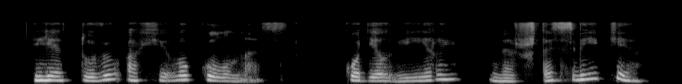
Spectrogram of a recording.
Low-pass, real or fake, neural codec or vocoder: 7.2 kHz; fake; codec, 16 kHz, 4 kbps, FreqCodec, smaller model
